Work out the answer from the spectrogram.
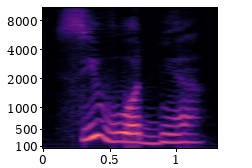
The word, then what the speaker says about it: сегодня: 该读作 Витя。живем, сегодня。这个地方的 г 发作 v 的音，сегодня。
